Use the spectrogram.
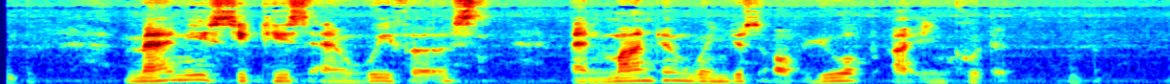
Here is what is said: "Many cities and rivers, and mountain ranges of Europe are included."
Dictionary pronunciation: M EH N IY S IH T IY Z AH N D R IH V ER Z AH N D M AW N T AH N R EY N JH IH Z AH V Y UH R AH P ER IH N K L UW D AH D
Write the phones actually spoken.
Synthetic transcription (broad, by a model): M EH N IY S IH T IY S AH N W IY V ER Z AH N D M AW N T AH N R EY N JH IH S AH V Y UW R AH P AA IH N K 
